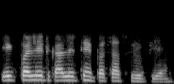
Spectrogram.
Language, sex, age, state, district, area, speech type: Hindi, male, 18-30, Bihar, Begusarai, rural, conversation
